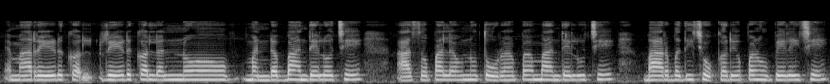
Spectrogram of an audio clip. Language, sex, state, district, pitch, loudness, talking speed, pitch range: Gujarati, female, Gujarat, Gandhinagar, 210 Hz, -15 LUFS, 145 wpm, 205-220 Hz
